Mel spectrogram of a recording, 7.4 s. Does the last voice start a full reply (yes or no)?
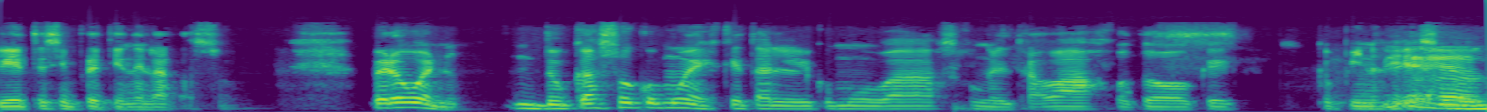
yes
